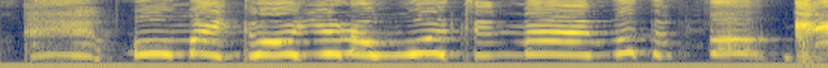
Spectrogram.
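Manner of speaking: hammed-up shocked girl voice; high mock Lucy. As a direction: squeak it out like a flustered girl. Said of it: "actually be like".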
